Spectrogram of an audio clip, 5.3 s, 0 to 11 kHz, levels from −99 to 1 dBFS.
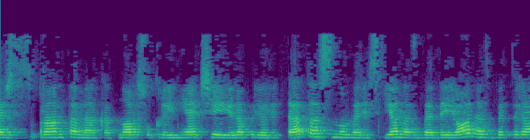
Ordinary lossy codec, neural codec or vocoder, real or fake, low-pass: MP3, 32 kbps; vocoder, 22.05 kHz, 80 mel bands, WaveNeXt; fake; 9.9 kHz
